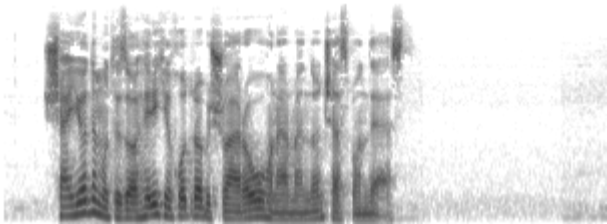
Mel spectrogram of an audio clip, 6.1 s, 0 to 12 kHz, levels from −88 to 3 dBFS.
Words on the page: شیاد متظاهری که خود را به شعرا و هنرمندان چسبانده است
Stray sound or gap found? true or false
false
